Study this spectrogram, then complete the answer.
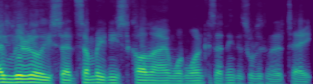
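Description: Fairly even intonation from a fairly low-pitched man with an unremarkable speaking voice, dry and close with no echo, on a very clean recording with a silent background. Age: 40s. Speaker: wrestling referee and podcast co-host. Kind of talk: casual chat.

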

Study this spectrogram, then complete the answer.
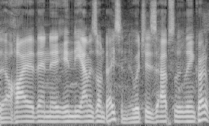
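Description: A man with a medium pitch speaks at a very fast pace in an excited, animated tone. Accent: Australian. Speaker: podcast host. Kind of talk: casual interview chat. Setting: busy expo, on location.

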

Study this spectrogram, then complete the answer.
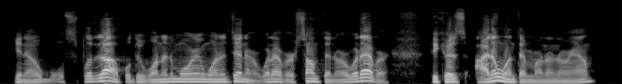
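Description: The speech moves at a very fast pace with ordinary pitch variation. The background is quiet. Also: man, fairly low pitch for a man. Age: 40s. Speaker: podcast host. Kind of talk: casual chat.

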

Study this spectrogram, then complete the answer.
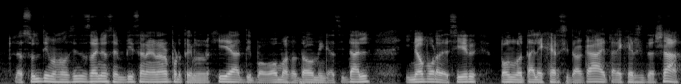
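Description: Over a quiet background, a man speaks very fast at a medium pitch. His intonation is monotone and flat, his loudness very even. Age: 20s. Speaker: podcast host. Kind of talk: casual chat.

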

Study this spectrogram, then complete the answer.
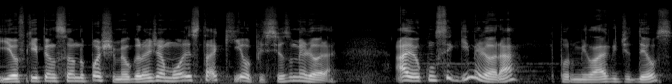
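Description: With a plain, everyday voice, a man speaks at a moderate pace and a fairly high pitch, using lively intonation. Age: 20s. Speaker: podcast host. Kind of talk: casual solo monologue.

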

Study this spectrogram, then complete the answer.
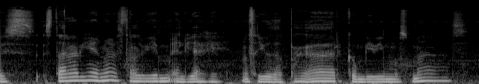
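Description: A somewhat breathy voice with a dark, mellow tone speaks at a fairly slow pace with ordinary pitch variation. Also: man. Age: 20s. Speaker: podcaster. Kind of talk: personal monologue. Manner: halting, many repetitions.

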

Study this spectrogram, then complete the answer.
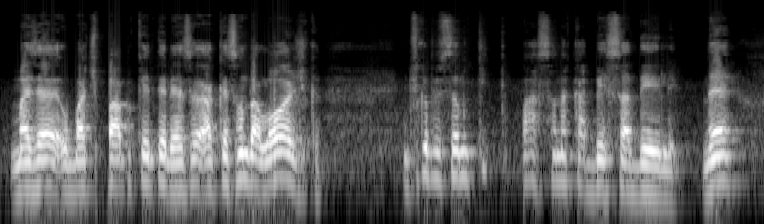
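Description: Speaking at a very fast pace, a man with a fairly high pitch shows ordinary pitch variation and big swings in loudness. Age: 40s. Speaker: podcast host. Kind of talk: casual chat.

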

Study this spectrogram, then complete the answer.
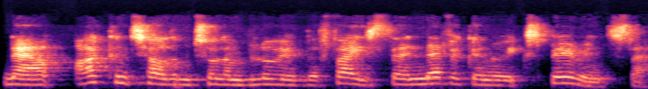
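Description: A woman with an ordinary speaking voice talks at a medium pitch with ordinary pitch variation against a quiet background. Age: 60s. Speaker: HR head and grandmother. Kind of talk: casual chat.

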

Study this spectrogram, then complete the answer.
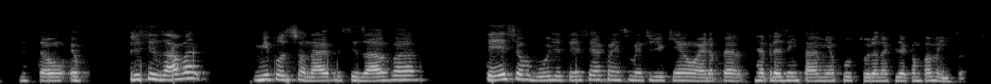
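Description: A woman's somewhat breathy voice at medium pitch, fairly quick in pace, with ordinary pitch variation. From Salvador, Bahia (Brazil's Northeast). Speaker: youth NGO volunteer director. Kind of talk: casual interview chat.

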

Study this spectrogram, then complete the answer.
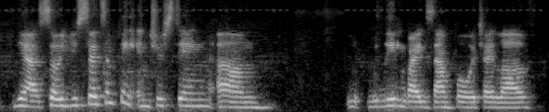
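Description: A woman talks in a very deep, low pitch, somewhat breathy, with ordinary pitch variation. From Hawaii. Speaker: podcast host, sports mom and coach. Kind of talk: casual interview chat.

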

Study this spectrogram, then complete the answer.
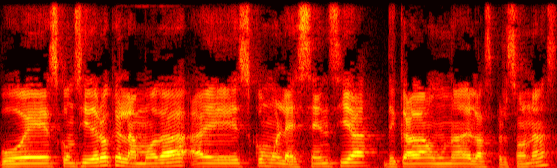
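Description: A man talks fairly slowly, his voice fairly high in pitch and his intonation fairly even. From Mexico, Aguascalientes. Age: 20s. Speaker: fashion stylist. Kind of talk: interview. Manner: halting.

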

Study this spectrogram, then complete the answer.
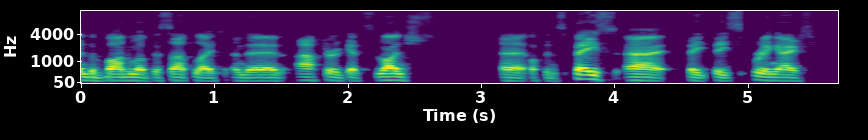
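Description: A man with an Irish accent talks with fairly even intonation. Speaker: engineering lecturer. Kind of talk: casual interview.

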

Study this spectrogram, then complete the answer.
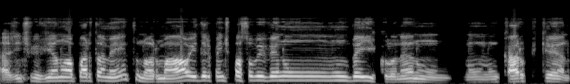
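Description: With a dry, close sound and no echo, a man talks at a fairly quick pace with hardly any pauses, his high pitch carrying lively intonation. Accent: strong gaúcho. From Rio Grande do Sul, Brazil. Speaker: travel author. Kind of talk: interview.

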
